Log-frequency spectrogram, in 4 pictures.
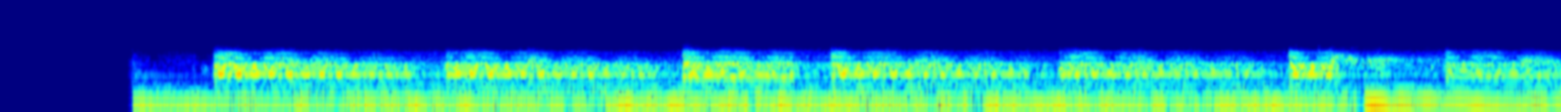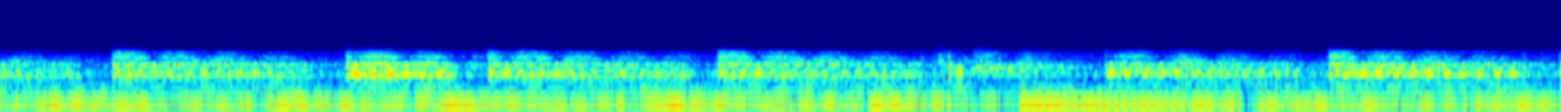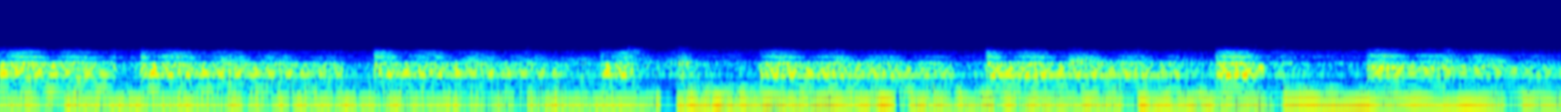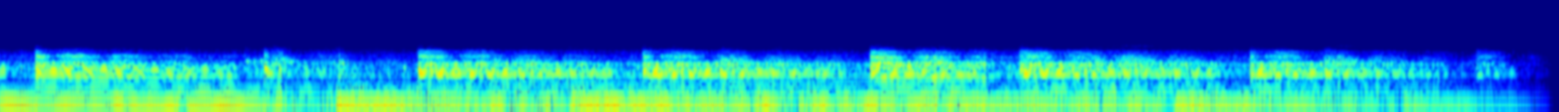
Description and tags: i try to make dark space by electric guitar....
Slow, Down, guitar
